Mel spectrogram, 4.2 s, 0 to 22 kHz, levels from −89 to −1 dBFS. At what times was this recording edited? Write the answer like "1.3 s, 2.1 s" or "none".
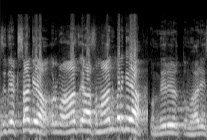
3.0 s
